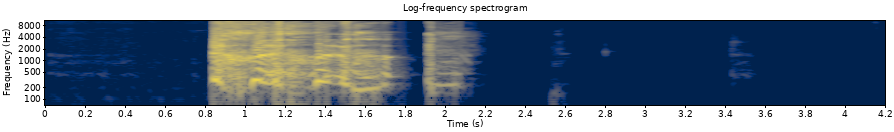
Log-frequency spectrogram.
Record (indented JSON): {
  "cough_length": "4.2 s",
  "cough_amplitude": 32768,
  "cough_signal_mean_std_ratio": 0.38,
  "survey_phase": "beta (2021-08-13 to 2022-03-07)",
  "age": "18-44",
  "gender": "Male",
  "wearing_mask": "No",
  "symptom_cough_any": true,
  "symptom_runny_or_blocked_nose": true,
  "symptom_fatigue": true,
  "symptom_headache": true,
  "smoker_status": "Never smoked",
  "respiratory_condition_asthma": false,
  "respiratory_condition_other": false,
  "recruitment_source": "Test and Trace",
  "submission_delay": "1 day",
  "covid_test_result": "Positive",
  "covid_test_method": "RT-qPCR",
  "covid_ct_value": 16.2,
  "covid_ct_gene": "N gene"
}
